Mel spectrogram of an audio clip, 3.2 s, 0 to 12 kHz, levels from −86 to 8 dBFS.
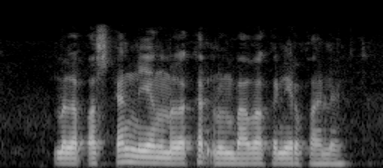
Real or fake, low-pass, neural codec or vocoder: fake; 7.2 kHz; codec, 16 kHz, 4 kbps, X-Codec, WavLM features, trained on Multilingual LibriSpeech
